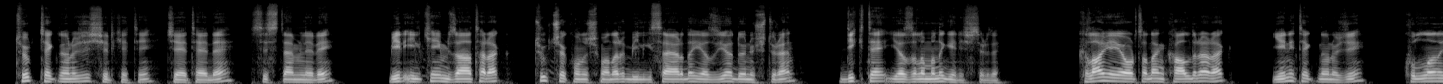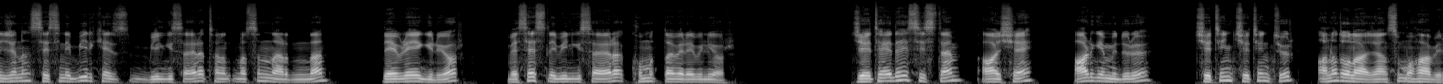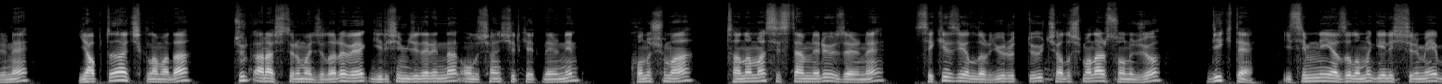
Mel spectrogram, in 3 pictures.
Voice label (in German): Nachvertonung Film Sprecher Türkisch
